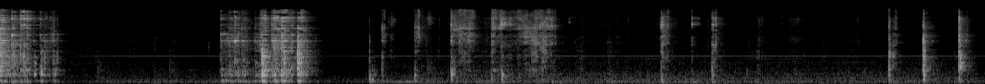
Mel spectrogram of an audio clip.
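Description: A metal fork scraping and clinking against a stainless-steel mixing bowl as a soft banana, rice and coconut mixture is stirred. There are a few short scraping bursts in the first half, then sharp separate clinks.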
